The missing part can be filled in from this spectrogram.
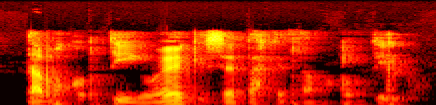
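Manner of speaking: a lightly voiced, hushed offhand reassurance; mock pat on the back. Preacher imitating a shallow comforter, mildly mocking. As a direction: toss it off like an empty pat. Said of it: "Es el de la palmadita".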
